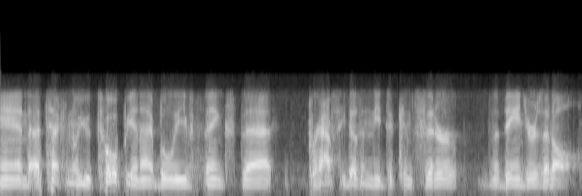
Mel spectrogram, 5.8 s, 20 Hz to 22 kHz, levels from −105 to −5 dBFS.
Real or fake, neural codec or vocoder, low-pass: fake; vocoder, 24 kHz, 100 mel bands, Vocos; 5.4 kHz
